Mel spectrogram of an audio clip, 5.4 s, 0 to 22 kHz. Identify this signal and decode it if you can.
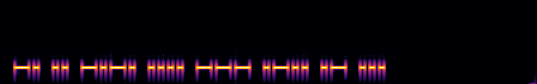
Morse code, heard as a keyed tone, about 25 wpm, 700 Hz. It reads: NICHOLAS
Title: K1USN SST QSO Practice 25wpm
